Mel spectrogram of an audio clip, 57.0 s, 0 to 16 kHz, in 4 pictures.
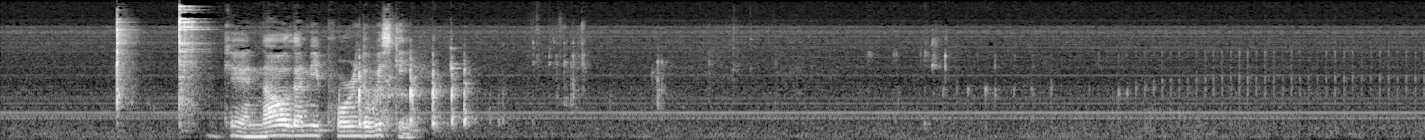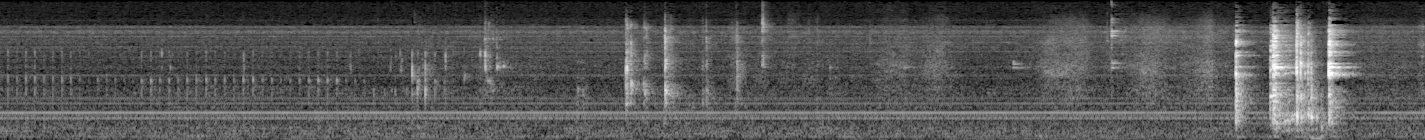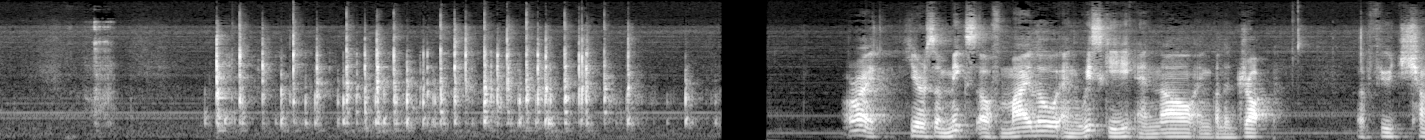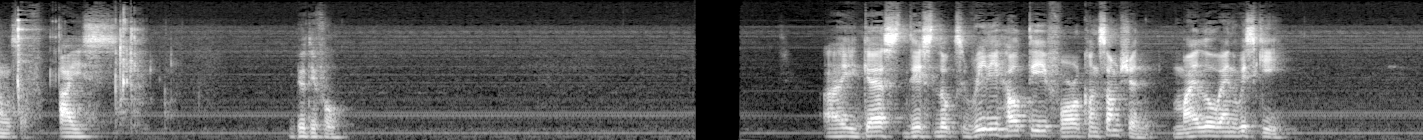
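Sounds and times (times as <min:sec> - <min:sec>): faint steady hum: 0:00.0 - 0:56.9
liquid poured into glass: 0:05.2 - 0:06.0, 0:08.7 - 0:11.7.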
